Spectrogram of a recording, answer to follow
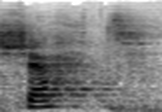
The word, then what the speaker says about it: Shahd: the shade but tell me exactly how to pronounce it everybody says Shay because no one can crowns shut shut I think you have to except for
